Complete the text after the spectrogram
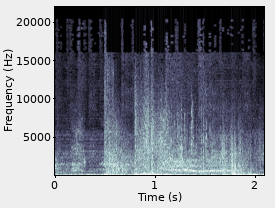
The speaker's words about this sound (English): The shot tore into the predator's side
